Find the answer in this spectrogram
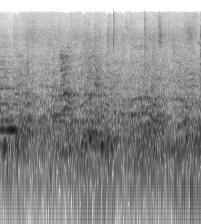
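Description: Several people talking over one another close by, a spectators' chatter with no single clear voice. A short held note sounds right at the start.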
